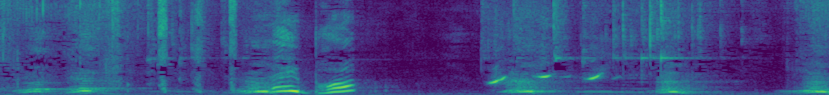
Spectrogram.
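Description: A dog whining and yipping: several short cries that rise sharply in pitch in quick succession about a second and a half in, then a few brief high chirps near the end.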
